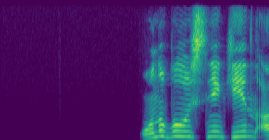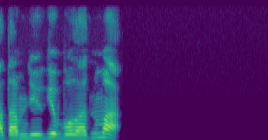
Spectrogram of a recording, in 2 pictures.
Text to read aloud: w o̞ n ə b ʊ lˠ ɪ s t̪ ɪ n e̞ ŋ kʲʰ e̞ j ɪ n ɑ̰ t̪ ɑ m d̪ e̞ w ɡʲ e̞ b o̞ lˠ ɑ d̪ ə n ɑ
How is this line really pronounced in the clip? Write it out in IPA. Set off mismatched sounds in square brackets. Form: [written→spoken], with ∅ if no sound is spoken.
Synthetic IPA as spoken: w o̞ n ə b ʊ lˠ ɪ s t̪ ɪ n e̞ ŋ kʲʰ e̞ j ɪ n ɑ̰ [t̪→d̪] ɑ m d̪ e̞ w ɡʲ e̞ b o̞ lˠ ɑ d̪ ə [n→m] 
